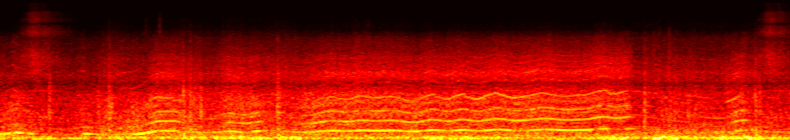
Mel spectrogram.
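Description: Car engine in BeamNG.drive during an off-road time trial at Johnson Valley, a loud continuous drone with rising and falling revs throughout, no talking.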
